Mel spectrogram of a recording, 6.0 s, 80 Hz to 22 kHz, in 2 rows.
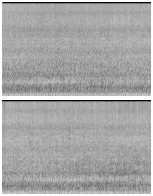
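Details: Ford XC GXL with restored 351 V8, first start after rebuild, carburetted: deep even V8 burble at steady idle, no knocks or misses; normal idle.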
